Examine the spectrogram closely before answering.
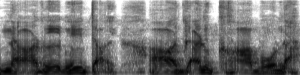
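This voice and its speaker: A man performs a cartoonish character voice pitched very deep and low. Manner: friendly, easygoing.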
